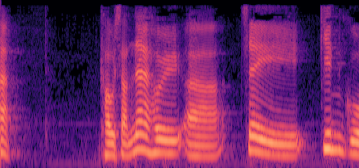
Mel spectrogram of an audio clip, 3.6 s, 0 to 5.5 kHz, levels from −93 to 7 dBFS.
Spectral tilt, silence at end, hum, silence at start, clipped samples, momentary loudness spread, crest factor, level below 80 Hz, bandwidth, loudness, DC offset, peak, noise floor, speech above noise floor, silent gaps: -9.5 dB/octave; 0 s; none; 0 s; under 0.1%; 8 LU; 18 dB; -54 dBFS; 5.2 kHz; -19 LUFS; under 0.1%; 0 dBFS; -55 dBFS; 38 dB; none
